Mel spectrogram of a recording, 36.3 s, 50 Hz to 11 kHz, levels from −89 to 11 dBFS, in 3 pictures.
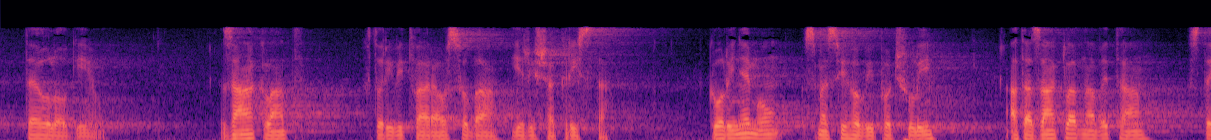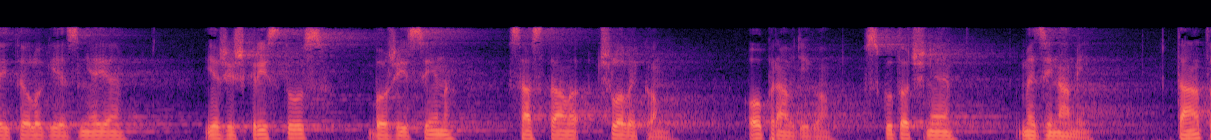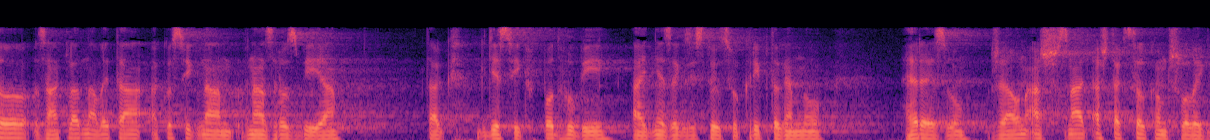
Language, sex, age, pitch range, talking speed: Slovak, male, 30-49, 85-95 Hz, 95 wpm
